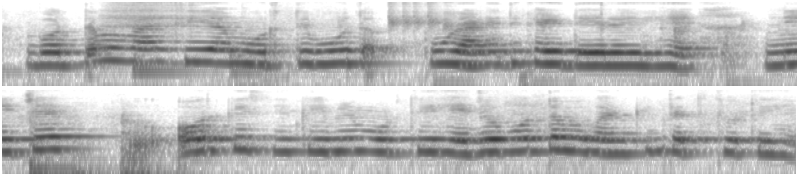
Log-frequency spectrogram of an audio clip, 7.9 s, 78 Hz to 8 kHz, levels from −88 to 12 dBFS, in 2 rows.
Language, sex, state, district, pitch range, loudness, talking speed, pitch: Hindi, female, Uttar Pradesh, Budaun, 255-280 Hz, -25 LUFS, 190 wpm, 270 Hz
